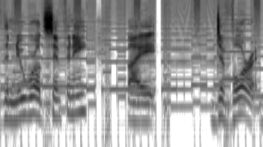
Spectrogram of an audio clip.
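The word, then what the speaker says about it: Dvořák: New World Symphony by devorah Dvorak I believe is how you say that that's right Dvorak culture awful screen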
